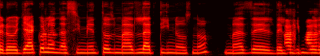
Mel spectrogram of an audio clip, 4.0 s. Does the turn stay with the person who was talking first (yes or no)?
no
